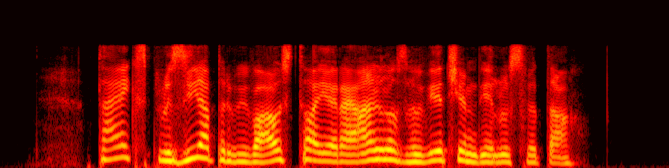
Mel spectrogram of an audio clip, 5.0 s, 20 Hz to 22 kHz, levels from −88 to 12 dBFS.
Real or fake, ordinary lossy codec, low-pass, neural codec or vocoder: fake; none; 7.2 kHz; codec, 24 kHz, 1.5 kbps, HILCodec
